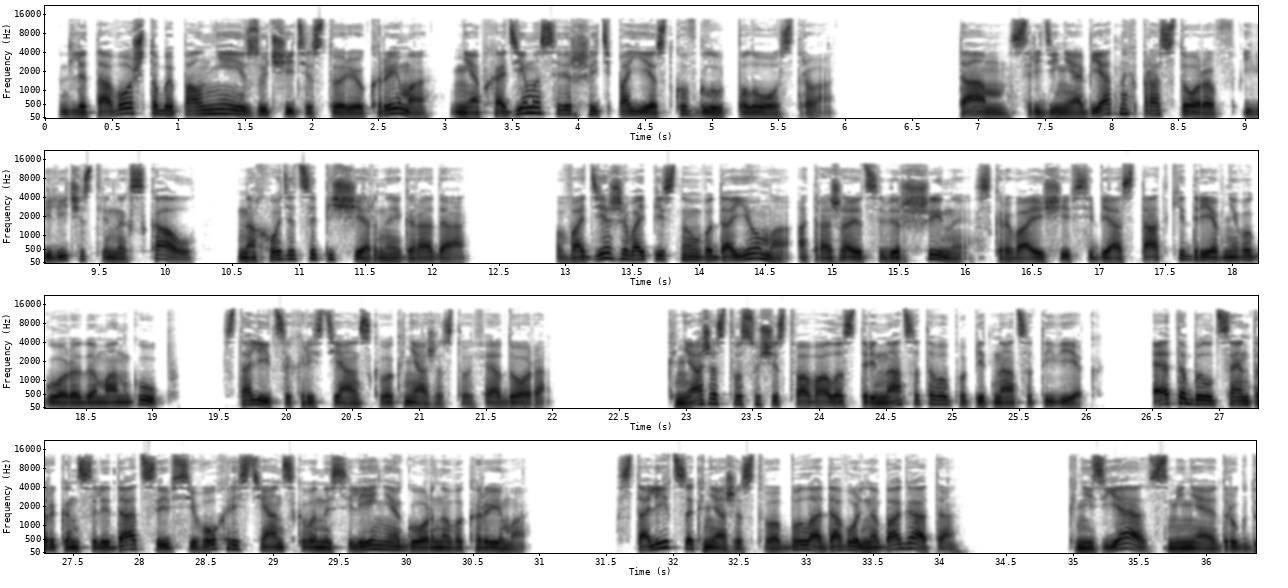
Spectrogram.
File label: russian male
